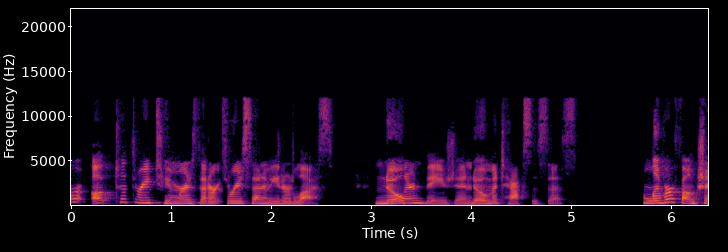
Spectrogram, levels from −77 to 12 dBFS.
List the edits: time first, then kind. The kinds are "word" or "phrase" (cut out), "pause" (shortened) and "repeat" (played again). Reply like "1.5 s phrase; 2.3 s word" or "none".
1.5 s word; 2.2 s word; 3.3 s word; 4.0 s word

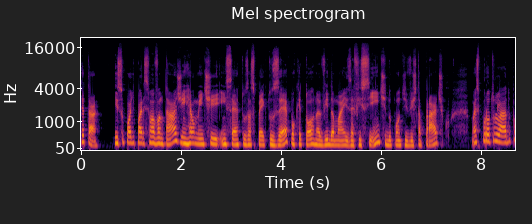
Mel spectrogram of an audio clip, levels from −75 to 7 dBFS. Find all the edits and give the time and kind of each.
none

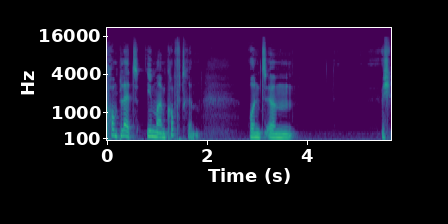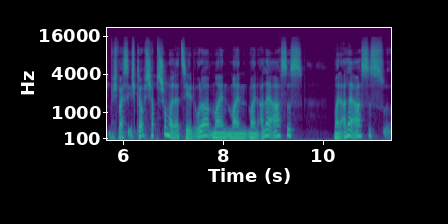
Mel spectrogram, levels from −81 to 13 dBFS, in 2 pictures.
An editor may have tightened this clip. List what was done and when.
none

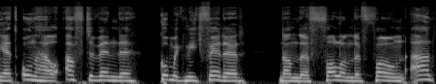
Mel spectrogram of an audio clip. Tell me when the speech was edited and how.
none

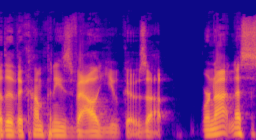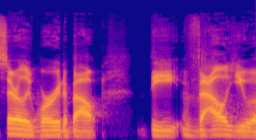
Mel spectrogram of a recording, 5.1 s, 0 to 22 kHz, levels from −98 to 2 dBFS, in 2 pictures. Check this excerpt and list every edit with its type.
none

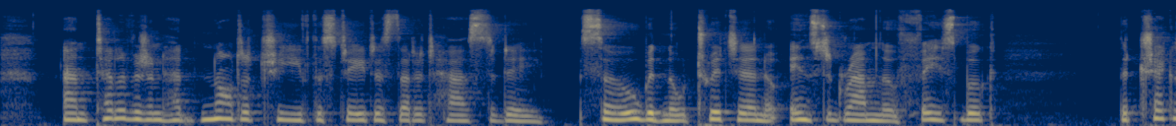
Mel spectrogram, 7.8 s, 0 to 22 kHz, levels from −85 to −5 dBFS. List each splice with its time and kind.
none

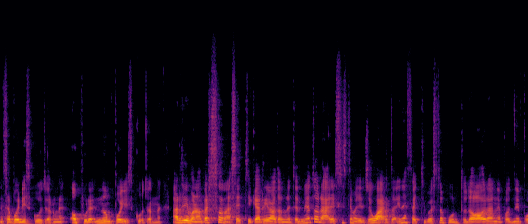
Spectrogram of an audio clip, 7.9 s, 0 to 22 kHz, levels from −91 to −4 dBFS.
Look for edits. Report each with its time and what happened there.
2.5 s pause

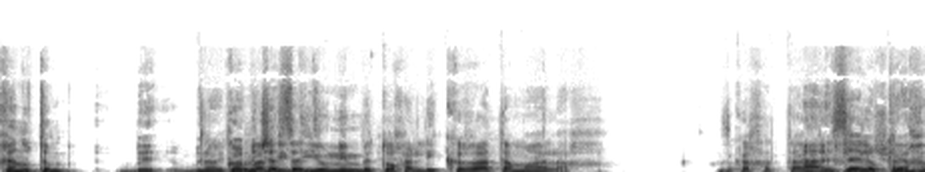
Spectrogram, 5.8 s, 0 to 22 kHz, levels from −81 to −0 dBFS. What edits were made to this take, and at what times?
2.5 s word; 4.5 s word

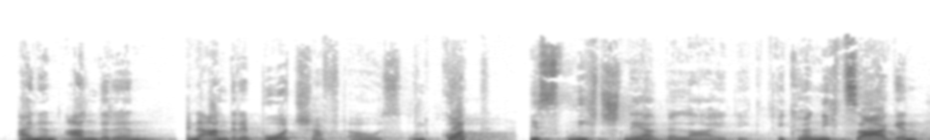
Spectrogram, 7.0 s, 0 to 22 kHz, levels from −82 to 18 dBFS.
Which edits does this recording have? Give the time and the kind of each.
1.3 s pause; 3.9 s pause

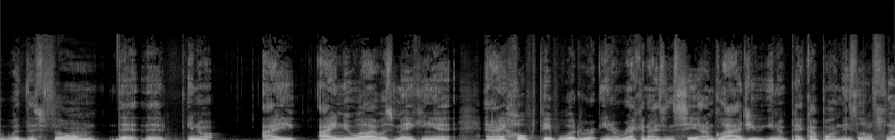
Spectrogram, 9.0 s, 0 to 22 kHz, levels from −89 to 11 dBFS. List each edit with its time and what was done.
none

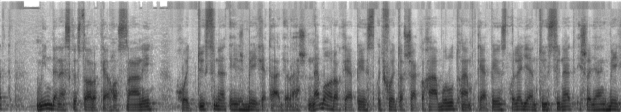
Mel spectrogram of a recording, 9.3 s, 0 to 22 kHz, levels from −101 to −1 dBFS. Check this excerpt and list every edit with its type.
3.4 s word; 5.6 s word; 7.1 s word; 7.6 s word

